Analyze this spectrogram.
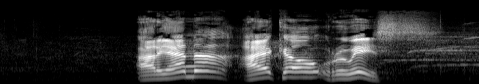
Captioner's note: applause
